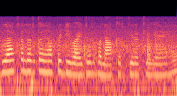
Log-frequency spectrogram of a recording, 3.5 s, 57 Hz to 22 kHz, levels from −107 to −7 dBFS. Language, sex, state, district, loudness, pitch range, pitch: Hindi, female, Chhattisgarh, Raipur, -20 LUFS, 220-260 Hz, 240 Hz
